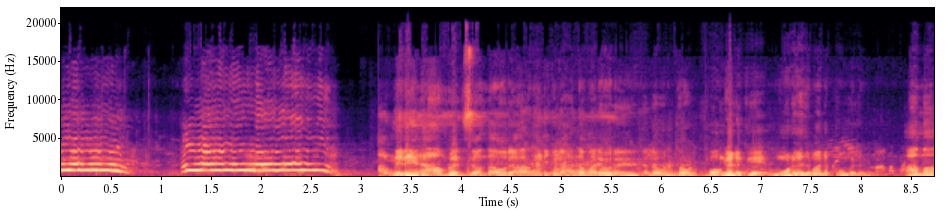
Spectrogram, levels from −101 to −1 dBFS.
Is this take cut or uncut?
cut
